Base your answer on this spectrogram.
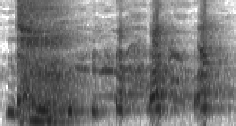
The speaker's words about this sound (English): I just coughed on him. I cough in your general direction.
